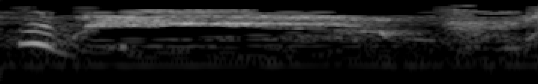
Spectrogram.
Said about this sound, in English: The scream came from near the animal cage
